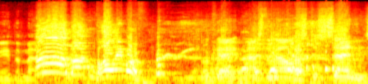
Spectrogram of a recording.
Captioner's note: yelps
